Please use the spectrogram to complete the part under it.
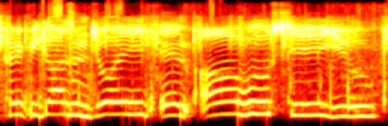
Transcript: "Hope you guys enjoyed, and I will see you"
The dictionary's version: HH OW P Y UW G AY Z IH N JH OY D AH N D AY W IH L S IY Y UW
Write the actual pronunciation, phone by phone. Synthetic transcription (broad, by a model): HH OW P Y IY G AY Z IH N JH OY D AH N AY W IH L S IY Y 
